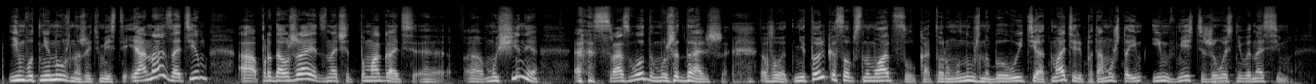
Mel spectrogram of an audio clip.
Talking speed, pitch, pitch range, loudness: 180 wpm, 155 Hz, 135-180 Hz, -20 LUFS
